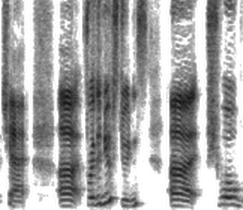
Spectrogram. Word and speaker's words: Schwob: For the new students, Schwob rhymes with globe as opposed to Schwab, the investor, just so you know.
